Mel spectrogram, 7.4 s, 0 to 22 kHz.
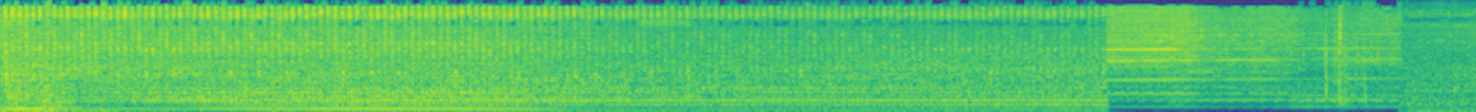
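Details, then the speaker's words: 2016 Ford Transit Custom 2.2 TDCi diesel just after a high-pressure fuel pump replacement: it catches cleanly and settles to an even idle with a steady clatter, no misfire or hunting. Normal start and idle. "see that struck up really well it's running"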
